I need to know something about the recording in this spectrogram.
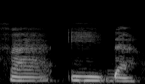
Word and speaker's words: faida: These are 3 syllables. Faida, despite the fact that 2 vowels A and I are close together, but they stand as different syllables.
